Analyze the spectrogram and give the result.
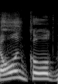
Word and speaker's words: Nolan Gould: Did I say his name right? – You said his name perfectly right. Yes. Nolan Gould, my fake son.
